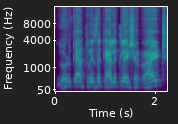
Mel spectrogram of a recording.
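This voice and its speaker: A man with a Telugu Indian accent and a slightly husky voice, teaching a live technical class, repeating phrases and quizzing his students informally. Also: a little high, steady tone, moderate pace, fairly bright tone. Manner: repeats phrases, often addresses listeners informally. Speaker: programming instructor.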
